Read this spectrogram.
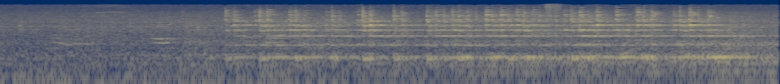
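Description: A tram hums at a stop nearby.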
